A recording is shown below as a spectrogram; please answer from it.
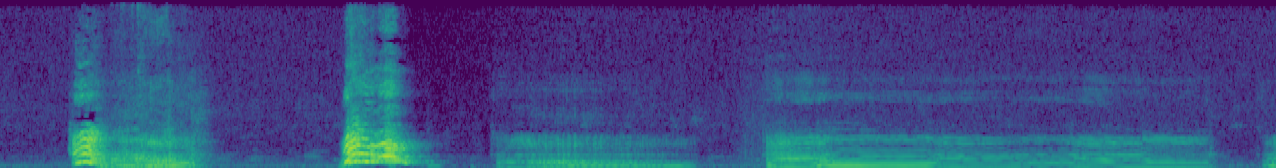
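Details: A foxhound cross springer spaniel barks twice, loud and abrupt, at a couch for no apparent reason, then a grumbling growl follows and drawn-out tonal growling that wavers in pitch over the last few seconds.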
